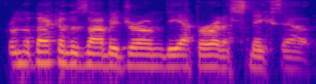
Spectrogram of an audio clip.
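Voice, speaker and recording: A man's voice: mid-range voice, fairly even intonation, fast, fairly bright tone. Man narrating screenplay action. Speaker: narrator reading stage directions. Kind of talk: scripted narration at a screenplay table read.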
